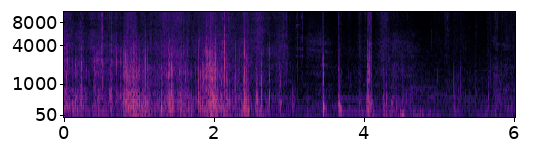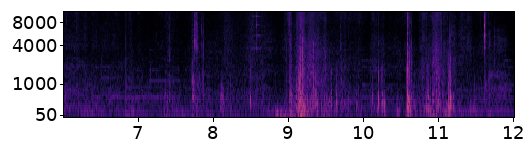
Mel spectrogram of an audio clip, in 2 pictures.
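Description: Footsteps in rubber boots crunching over dry straw mulch and soil, irregular steps that are busiest in the first few seconds and again near the end, with a quieter stretch in the middle.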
